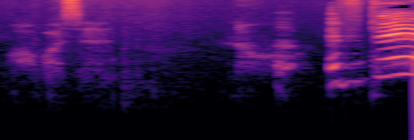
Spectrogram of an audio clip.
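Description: A young child whispering, then his voice rising into a louder, pitched call near the end.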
